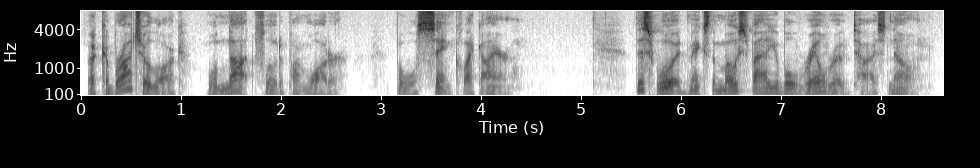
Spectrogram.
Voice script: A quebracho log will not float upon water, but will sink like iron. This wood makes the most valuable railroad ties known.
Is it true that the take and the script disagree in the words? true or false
false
